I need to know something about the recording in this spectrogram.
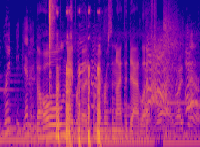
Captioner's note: chuckling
